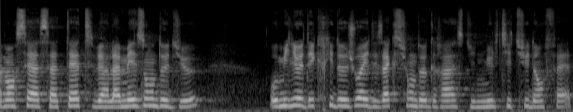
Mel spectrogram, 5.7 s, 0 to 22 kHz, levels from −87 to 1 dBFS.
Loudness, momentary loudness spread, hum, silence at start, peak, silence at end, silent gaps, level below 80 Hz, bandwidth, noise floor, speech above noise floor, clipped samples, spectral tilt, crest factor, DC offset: -33 LUFS; 8 LU; none; 0 s; -16 dBFS; 0 s; none; -62 dBFS; 16.5 kHz; -60 dBFS; 28 dB; under 0.1%; -3.5 dB/octave; 18 dB; under 0.1%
